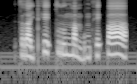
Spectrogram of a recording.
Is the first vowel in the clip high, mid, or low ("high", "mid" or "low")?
low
